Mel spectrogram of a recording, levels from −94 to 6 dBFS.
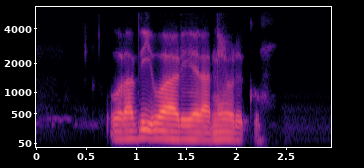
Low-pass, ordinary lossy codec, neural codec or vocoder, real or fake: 5.4 kHz; none; autoencoder, 48 kHz, 32 numbers a frame, DAC-VAE, trained on Japanese speech; fake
